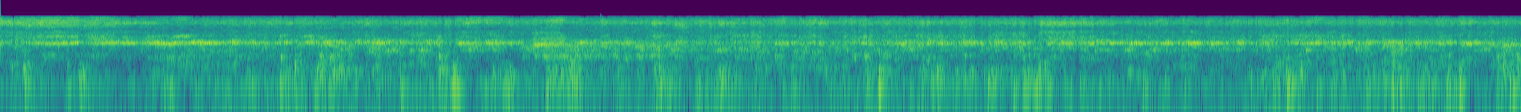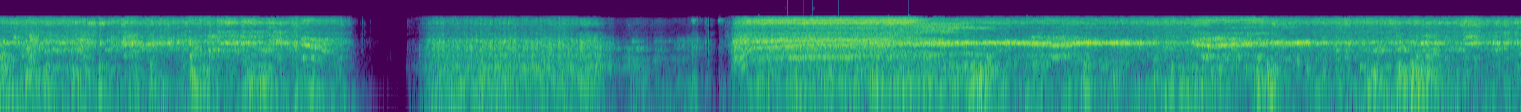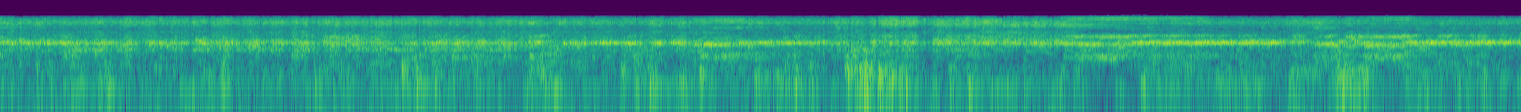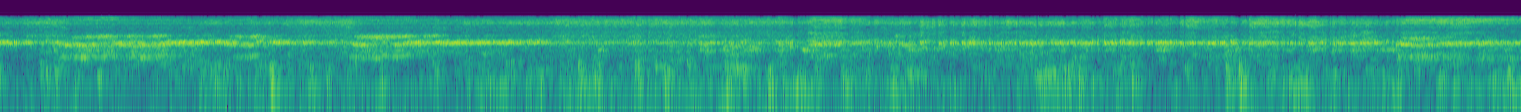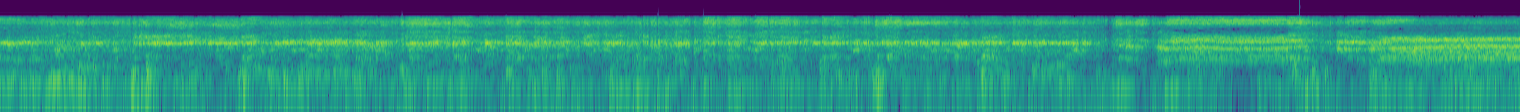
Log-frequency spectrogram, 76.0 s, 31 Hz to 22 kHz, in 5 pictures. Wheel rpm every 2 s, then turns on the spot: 230, 230, 230, 230, 230, 230, 230, 230, 200, 30, 10, 150, 230, 230, 230, 230, 230, 230, 230, 240, 230, 230, 230, 220, 230, 230, 230, 230, 230, 230, 230, 230, 230, 230, 240, 230, 170, 170.
18-22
